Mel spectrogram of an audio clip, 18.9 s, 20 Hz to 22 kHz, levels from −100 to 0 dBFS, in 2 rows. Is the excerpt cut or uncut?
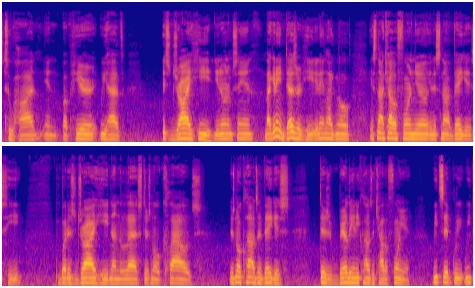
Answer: uncut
